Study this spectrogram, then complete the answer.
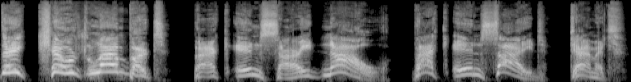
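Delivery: drawn-out, desperate yelled orders; anguished battle shout. Acted. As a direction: shout everyone back to safety. Shouting after comrade falls.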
